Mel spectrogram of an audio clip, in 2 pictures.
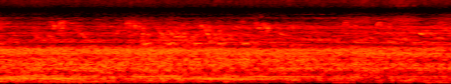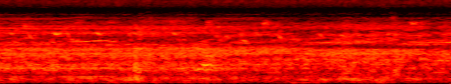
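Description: Scattered bird chirps over a steady background hiss, with a faint low hum that fades out about three seconds in.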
